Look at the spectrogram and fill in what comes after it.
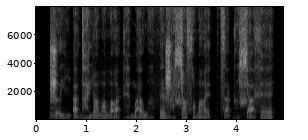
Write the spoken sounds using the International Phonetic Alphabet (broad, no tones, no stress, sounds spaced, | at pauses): ʐ ə̰ j i ʔ a̰ d a̤ j i ðˤ i ðˤ a̰ k ɛ̤ m a̰ w ə̤ θ ɛ ʐ a̤ ɕ i sˤ ə ðˤ ɛ | t͡s a̰ k ə̤ ɕ a̰ x ɛ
